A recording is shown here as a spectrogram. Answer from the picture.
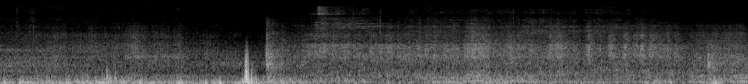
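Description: Loaded old CSX rock hopper cars rolling past, wheels rumbling and clacking over the rail joints, with one loud knock about two and a half seconds in.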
